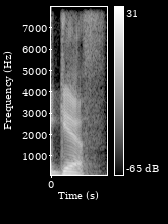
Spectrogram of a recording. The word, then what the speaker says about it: GIF: People are just doing that with cultural artifacts, like a funny GIF. And by the way, it's a hard fucking G. – It's a hard G.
